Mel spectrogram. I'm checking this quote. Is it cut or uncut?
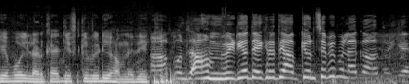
uncut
